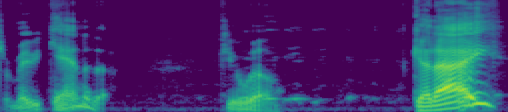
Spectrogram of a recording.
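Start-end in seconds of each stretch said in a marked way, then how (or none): 2.6-3.1 loud, high Australian greeting; Australian accent. Shown as a demonstration. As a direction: put on an Aussie accent, rising high. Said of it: "That's Australian".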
